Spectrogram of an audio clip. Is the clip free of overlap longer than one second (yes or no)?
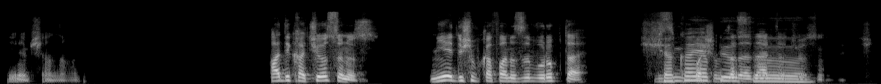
no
